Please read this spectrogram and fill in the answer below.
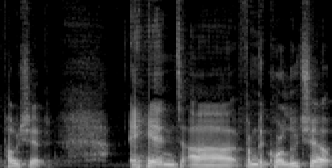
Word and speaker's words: Pošip: are all correct yes this wine is called po ship and it's POS IPA is pronounced po ship and from the core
